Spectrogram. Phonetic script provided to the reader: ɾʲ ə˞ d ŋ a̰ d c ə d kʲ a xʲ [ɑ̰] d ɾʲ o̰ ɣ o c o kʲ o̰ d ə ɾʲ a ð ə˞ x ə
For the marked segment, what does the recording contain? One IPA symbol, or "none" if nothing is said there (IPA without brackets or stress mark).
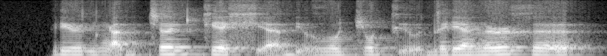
a̰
